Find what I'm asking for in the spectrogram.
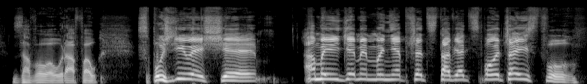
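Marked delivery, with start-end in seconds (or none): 1.4-5.8 higher, lightly gloating tease; teasing. A narrator's reading. Candidate brushes off his late rival, mildly gloating tease. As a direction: tease the latecomer in a raised voice. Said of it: "Zaśmiał się i mrugnął okiem".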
